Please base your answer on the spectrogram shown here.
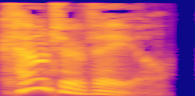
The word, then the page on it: countervail: British English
